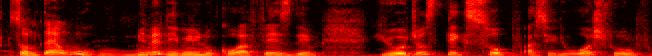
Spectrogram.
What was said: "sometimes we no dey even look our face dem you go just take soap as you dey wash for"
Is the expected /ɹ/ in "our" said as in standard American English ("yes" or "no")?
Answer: no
